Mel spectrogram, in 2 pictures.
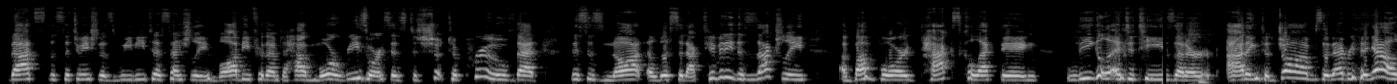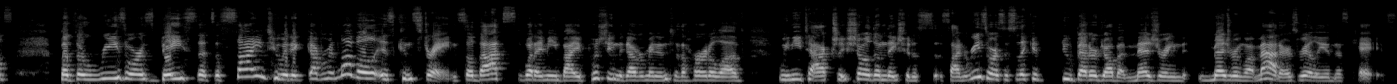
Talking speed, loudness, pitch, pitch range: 200 wpm, -23 LUFS, 225 Hz, 205-260 Hz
